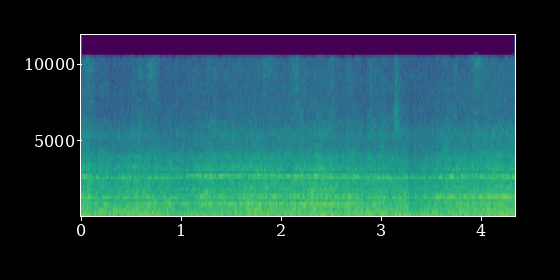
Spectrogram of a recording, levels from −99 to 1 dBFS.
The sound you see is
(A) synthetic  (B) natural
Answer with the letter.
B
